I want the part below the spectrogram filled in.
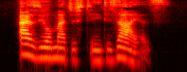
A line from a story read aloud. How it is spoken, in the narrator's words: she purred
